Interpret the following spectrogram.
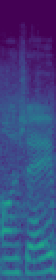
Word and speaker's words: Angers: easy to say because the last town i studied i brought in was ange but it's spelled like angers yes i remember that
